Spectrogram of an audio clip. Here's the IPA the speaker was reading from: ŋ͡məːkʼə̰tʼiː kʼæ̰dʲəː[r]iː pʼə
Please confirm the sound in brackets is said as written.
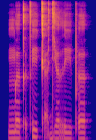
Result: yes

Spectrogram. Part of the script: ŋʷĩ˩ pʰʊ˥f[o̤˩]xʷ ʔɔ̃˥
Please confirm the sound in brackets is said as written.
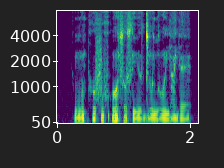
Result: no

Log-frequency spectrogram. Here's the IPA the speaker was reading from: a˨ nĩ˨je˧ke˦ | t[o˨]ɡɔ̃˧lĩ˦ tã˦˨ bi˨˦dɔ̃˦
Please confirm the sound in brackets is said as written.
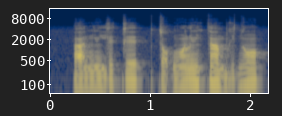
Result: no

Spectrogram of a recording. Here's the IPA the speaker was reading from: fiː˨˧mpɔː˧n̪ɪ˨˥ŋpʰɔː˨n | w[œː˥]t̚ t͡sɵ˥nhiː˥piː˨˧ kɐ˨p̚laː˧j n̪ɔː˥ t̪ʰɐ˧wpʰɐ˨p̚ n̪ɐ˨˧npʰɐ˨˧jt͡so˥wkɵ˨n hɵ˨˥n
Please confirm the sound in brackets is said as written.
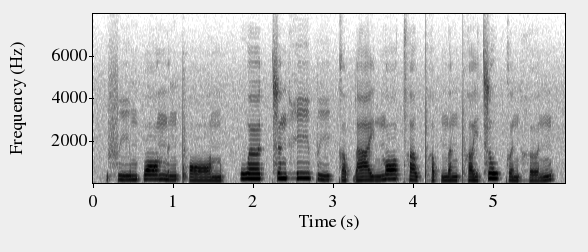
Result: yes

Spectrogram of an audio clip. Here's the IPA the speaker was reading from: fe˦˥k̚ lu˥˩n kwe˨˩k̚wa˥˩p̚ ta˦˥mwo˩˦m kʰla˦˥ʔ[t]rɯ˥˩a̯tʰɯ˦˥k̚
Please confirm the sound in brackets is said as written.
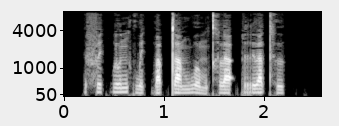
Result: no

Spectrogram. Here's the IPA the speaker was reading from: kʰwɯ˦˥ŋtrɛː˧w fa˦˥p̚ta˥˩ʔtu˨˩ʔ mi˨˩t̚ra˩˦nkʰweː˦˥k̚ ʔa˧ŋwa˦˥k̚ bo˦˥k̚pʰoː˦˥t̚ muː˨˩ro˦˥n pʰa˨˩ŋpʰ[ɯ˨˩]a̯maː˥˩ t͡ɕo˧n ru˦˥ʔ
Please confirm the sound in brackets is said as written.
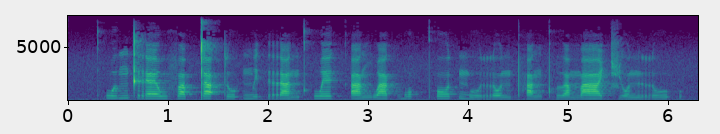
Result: no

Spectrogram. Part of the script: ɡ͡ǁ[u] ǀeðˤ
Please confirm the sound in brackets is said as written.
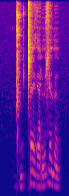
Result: yes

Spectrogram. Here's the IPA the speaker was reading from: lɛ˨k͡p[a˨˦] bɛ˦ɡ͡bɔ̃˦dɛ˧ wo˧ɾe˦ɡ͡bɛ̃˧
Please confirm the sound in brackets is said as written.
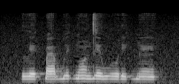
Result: yes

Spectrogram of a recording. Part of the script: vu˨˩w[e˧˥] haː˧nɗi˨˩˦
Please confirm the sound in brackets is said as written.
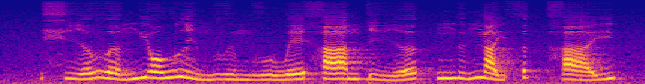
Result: yes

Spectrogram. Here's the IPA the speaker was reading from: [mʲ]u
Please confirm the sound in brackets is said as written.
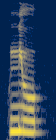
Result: yes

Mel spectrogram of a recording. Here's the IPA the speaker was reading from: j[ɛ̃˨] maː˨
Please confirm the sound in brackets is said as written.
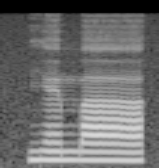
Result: yes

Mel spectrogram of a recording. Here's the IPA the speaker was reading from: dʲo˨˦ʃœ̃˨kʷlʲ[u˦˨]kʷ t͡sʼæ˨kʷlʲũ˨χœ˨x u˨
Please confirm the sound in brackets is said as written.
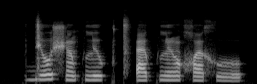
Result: no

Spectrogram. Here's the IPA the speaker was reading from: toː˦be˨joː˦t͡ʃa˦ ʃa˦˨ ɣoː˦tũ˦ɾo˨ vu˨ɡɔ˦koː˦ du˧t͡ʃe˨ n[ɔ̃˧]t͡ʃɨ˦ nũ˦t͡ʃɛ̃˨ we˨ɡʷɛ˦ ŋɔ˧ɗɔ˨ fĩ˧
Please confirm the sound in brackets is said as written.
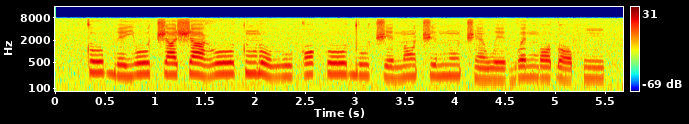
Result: no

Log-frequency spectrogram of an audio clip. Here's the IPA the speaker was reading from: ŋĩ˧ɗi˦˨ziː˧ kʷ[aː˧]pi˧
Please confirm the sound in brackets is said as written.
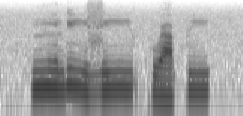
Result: no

